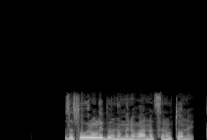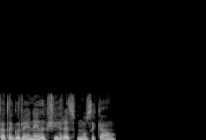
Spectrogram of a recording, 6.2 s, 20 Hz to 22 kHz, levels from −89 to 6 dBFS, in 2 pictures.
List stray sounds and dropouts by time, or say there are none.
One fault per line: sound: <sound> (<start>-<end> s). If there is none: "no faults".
no faults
